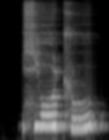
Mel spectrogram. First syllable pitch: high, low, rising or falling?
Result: high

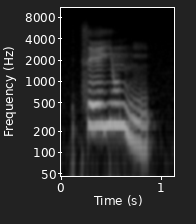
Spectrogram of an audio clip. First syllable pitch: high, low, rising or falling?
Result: high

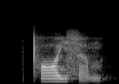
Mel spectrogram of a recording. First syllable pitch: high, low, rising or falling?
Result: high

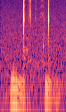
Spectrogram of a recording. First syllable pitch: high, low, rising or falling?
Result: falling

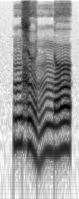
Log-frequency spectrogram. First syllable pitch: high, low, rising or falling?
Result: falling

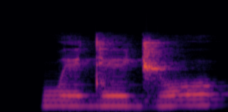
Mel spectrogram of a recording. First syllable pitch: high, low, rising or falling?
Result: low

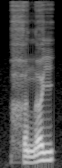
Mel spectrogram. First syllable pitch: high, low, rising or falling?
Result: rising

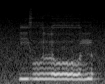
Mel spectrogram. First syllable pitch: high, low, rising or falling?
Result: high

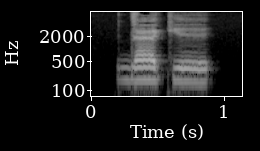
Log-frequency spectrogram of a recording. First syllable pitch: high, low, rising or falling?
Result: low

